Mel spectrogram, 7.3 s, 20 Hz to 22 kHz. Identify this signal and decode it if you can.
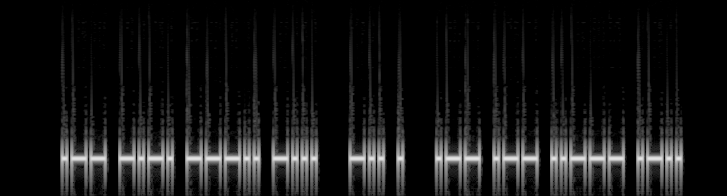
Morse code, heard as a keyed tone, about 25 wpm, 700 Hz. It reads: WC8B DE WW2L
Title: USA Callsign DE Callsign - 4 Characters - 25wpm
